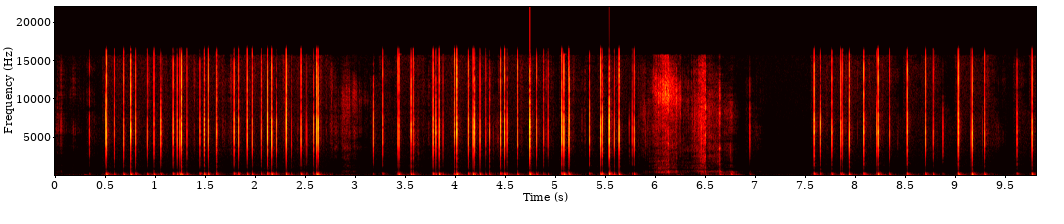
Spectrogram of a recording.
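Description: Two flat coated-paper playing cards with a checked back, lying on a carpet, are tapped and scratched by fingertips and nails. Dense runs of quick, dry clicks with low thumps and bright crackle are broken by a brief scratchy rasp and a short quiet pause before the tapping resumes.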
